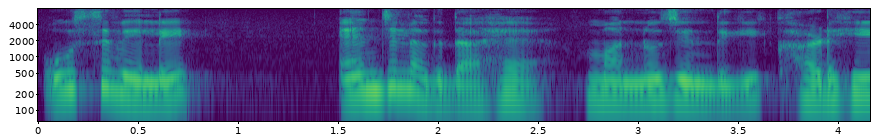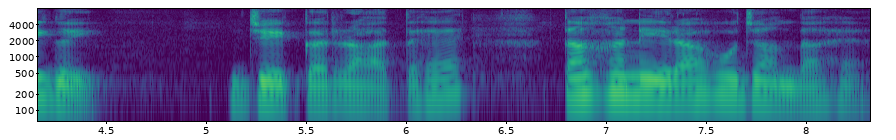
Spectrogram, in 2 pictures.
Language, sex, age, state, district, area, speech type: Punjabi, female, 30-45, Punjab, Jalandhar, urban, spontaneous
